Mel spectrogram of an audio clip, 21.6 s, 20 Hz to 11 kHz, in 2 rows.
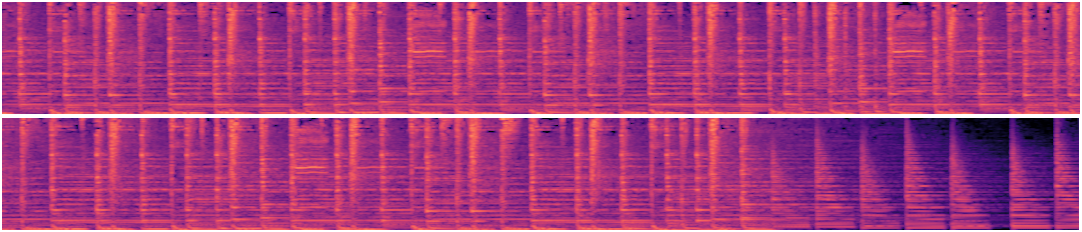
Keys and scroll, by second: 18.1 ctrl+z.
